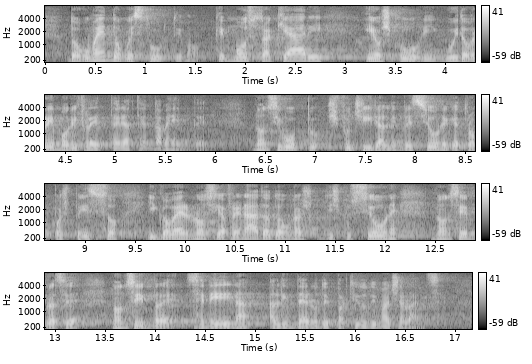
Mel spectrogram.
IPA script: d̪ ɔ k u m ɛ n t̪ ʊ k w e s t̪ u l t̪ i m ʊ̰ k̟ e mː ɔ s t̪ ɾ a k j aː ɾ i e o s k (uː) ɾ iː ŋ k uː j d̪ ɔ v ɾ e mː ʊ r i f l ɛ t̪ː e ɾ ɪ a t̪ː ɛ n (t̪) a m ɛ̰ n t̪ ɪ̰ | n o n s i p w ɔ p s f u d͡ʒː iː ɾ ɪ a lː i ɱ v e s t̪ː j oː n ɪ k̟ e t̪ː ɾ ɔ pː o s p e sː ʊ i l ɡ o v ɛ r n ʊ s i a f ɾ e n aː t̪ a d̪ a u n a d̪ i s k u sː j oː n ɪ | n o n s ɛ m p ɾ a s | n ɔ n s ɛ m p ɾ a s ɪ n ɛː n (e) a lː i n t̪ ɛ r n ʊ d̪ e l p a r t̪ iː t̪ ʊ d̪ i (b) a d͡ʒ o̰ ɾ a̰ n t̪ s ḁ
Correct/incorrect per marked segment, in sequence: correct, correct, incorrect: a, incorrect: m

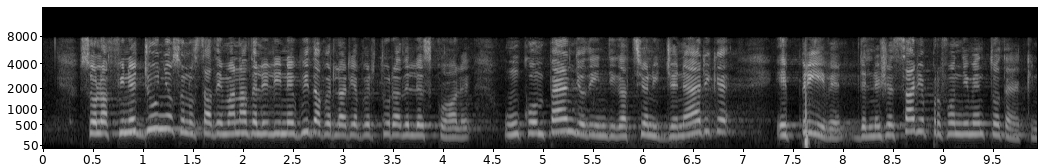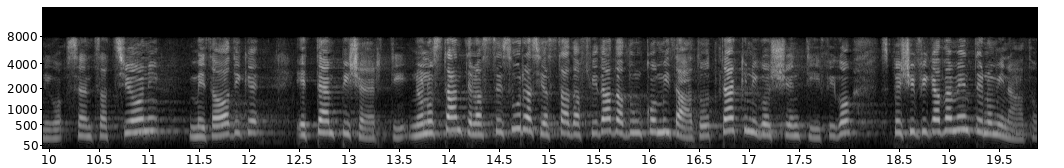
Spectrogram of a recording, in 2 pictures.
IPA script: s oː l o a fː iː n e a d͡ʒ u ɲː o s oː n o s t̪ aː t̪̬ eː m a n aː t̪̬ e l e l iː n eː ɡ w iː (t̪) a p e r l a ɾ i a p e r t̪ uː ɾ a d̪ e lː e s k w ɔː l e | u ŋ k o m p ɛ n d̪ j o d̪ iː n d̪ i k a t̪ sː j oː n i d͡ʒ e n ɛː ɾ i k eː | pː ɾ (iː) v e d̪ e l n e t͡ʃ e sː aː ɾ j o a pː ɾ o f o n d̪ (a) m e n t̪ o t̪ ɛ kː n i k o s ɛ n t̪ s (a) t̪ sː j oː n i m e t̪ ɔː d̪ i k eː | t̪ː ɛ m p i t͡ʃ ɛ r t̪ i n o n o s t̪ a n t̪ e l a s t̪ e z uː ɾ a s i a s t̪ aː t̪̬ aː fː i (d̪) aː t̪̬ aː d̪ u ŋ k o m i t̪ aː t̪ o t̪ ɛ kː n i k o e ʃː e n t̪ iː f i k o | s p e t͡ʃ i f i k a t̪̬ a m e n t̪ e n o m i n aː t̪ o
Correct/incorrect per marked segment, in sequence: incorrect: d̪, correct, incorrect: i, correct, correct

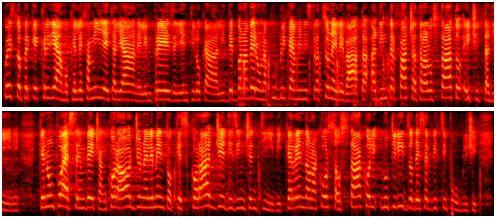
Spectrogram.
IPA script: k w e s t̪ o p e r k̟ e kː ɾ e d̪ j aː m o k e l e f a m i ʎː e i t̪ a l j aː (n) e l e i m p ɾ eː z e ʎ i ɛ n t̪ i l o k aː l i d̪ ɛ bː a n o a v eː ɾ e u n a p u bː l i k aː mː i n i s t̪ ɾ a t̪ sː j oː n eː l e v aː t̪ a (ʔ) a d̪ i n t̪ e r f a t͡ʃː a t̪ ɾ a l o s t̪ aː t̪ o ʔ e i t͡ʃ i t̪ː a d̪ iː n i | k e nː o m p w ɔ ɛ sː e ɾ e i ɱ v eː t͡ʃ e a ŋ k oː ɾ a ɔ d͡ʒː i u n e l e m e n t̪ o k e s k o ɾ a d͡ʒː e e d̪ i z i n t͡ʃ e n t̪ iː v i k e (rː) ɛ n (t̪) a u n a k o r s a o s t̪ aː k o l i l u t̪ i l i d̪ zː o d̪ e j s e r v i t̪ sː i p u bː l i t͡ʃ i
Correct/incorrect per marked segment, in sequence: correct, correct, correct, incorrect: d̪

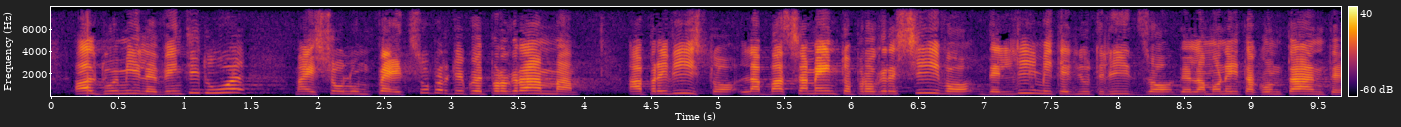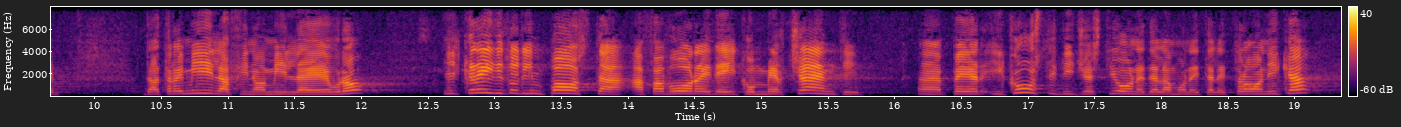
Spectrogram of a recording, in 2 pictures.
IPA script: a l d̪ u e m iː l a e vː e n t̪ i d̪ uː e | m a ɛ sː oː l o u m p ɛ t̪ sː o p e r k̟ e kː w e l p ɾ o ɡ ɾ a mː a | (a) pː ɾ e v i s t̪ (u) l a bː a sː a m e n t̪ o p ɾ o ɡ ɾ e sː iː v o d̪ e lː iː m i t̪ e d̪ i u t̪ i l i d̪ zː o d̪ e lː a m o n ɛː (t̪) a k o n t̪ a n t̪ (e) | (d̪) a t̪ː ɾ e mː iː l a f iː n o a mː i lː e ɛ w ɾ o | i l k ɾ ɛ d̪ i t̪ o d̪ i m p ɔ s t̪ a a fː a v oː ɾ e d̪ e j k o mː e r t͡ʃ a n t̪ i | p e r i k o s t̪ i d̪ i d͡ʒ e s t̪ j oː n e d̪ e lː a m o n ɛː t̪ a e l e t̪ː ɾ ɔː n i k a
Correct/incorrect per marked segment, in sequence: correct, incorrect: o, correct, correct, correct

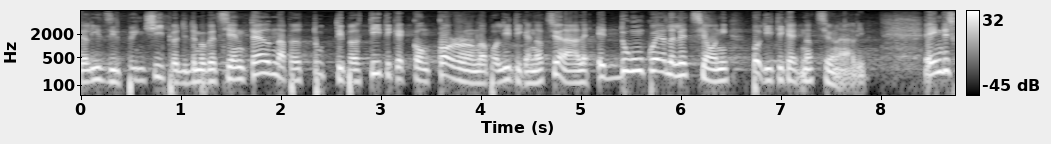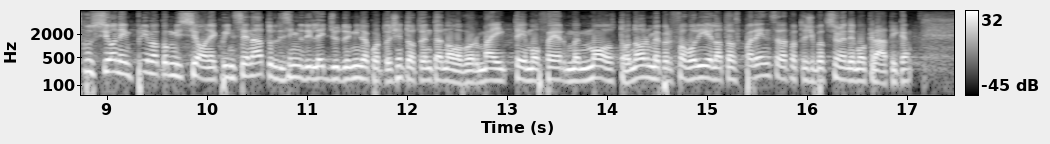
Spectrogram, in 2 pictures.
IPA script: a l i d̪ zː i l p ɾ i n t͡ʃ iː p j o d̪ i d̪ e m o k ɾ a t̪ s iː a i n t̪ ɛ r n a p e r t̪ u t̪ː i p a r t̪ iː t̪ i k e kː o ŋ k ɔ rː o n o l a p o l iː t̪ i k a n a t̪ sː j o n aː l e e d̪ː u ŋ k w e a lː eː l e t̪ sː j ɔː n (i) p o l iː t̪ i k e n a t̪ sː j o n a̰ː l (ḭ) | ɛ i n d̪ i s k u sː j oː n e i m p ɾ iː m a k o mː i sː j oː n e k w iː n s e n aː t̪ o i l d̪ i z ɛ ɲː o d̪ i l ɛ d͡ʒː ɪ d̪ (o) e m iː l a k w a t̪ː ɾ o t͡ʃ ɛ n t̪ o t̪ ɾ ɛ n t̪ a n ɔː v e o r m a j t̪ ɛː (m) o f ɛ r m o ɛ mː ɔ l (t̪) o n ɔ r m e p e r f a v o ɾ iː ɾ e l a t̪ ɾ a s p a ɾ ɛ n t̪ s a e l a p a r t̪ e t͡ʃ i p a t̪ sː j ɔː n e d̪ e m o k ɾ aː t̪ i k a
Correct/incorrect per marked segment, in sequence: correct, correct, incorrect: u, correct, correct

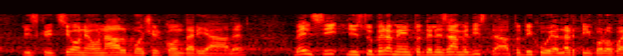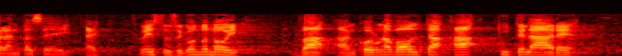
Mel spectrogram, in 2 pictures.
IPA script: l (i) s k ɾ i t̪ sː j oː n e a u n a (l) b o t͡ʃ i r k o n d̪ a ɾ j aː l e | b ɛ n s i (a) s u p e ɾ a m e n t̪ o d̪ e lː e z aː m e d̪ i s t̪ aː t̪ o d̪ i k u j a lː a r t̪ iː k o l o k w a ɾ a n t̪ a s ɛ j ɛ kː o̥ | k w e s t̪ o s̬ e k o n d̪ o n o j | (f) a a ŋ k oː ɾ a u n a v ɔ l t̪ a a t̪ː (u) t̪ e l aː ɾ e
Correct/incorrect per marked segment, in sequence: correct, correct, incorrect: i, incorrect: v, correct

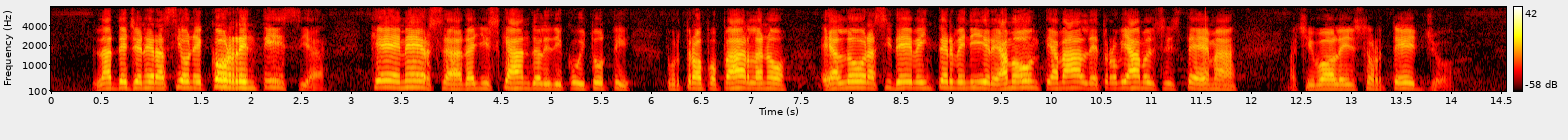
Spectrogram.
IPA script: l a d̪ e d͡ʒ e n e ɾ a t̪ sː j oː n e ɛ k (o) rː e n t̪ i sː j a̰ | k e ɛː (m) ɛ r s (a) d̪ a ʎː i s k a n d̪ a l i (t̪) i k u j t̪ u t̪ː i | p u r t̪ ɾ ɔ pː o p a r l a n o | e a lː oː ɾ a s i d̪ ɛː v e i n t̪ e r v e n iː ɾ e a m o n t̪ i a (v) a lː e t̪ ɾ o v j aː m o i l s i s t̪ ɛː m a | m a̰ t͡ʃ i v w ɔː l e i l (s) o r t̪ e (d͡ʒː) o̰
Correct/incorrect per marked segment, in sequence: correct, correct, correct, incorrect: d̪, correct, correct, correct

